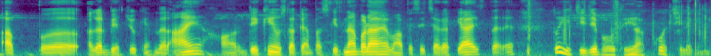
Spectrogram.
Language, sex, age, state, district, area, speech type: Hindi, male, 30-45, Uttar Pradesh, Mirzapur, urban, spontaneous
